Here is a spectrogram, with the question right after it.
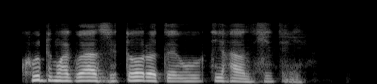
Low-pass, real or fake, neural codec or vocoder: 7.2 kHz; fake; codec, 16 kHz, 1 kbps, FunCodec, trained on Chinese and English, 50 frames a second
